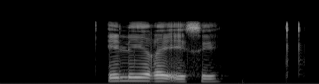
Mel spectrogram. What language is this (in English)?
Northern Sotho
